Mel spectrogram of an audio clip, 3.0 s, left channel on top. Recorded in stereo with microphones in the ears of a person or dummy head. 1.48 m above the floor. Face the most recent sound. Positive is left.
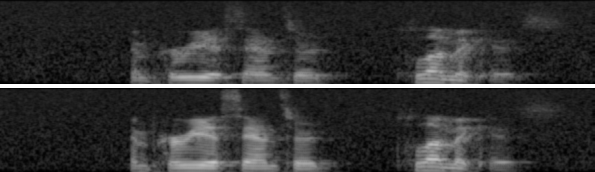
turn(degrees=-25)  # may be behind; listen again after turning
